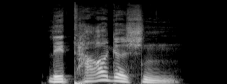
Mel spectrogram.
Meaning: inflection of lethargisch: 1. strong genitive masculine/neuter singular 2. weak/mixed genitive/dative all-gender singular 3. strong/weak/mixed accusative masculine singular 4. strong dative plural
- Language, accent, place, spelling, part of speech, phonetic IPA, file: German, Germany, Berlin, lethargischen, adjective, [leˈtaʁɡɪʃn̩], De-lethargischen.ogg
